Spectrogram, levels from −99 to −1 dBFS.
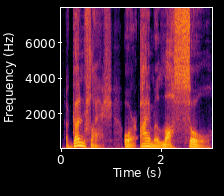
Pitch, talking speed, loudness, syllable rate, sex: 115 Hz, 120 wpm, -17 LUFS, 3.1 syllables/s, male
